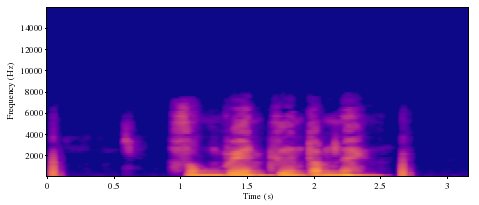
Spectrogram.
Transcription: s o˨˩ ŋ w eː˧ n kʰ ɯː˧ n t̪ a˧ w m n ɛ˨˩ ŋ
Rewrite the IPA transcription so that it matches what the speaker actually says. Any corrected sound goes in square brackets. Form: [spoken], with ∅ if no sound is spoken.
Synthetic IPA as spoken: s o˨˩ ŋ w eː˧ n kʰ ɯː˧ n t̪ a˧ [∅] m n ɛ˨˩ ŋ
